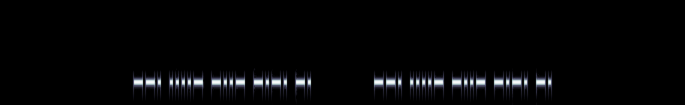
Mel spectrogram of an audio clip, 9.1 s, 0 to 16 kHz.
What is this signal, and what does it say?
Morse code, heard as a keyed tone, about 30 wpm, 700 Hz. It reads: G4XCN G4XCN
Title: DXCC-100 Call Signs - 5 Characters - Repeated 2x - 30wpm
